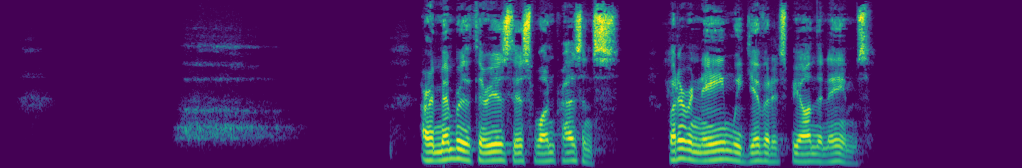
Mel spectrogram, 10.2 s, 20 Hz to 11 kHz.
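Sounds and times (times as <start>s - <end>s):
person breathing during a guided prayer: 0.0s - 0.8s, 1.7s - 3.2s, 3.8s - 4.2s
speech: 4.2s - 8.8s.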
